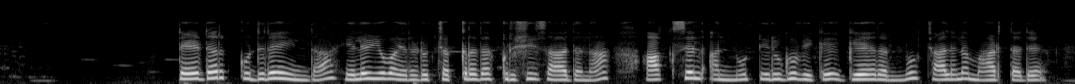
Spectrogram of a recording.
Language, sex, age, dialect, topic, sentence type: Kannada, female, 25-30, Mysore Kannada, agriculture, statement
